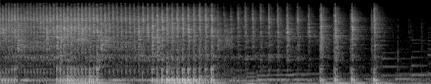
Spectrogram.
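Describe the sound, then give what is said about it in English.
A prize wheel spins during a game segment: a dense whirring rush gives way to a run of sharp clacks that grow steadily farther apart as the wheel slows to a stop. “we'll spin this wheel one more time”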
